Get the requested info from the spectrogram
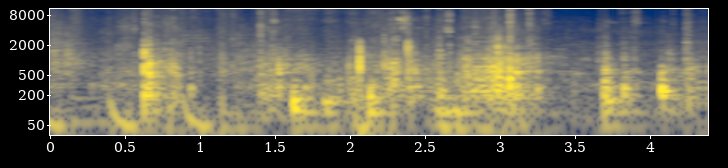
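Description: Scattered light clicks, taps and rustling from gloved hands working inside an open truck door, laying butyl sound-deadening mat against the door's inner sheet metal.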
